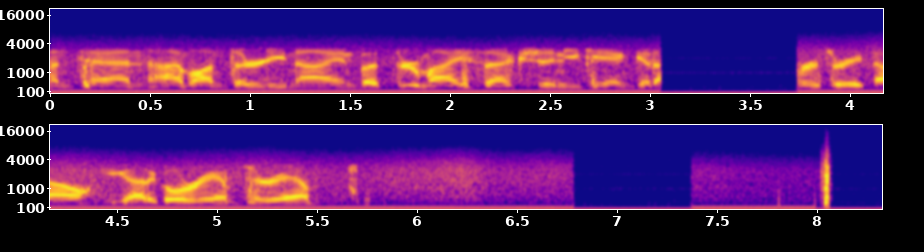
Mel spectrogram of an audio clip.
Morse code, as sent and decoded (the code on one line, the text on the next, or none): none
